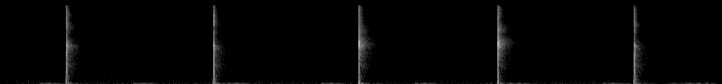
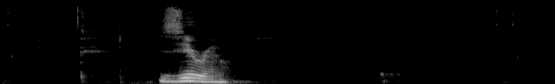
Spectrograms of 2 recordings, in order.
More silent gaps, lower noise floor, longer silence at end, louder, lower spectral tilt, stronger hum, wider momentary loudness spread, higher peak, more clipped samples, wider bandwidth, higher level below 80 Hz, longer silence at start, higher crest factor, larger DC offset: neither; second, -69 dBFS vs -83 dBFS; second, 0.85 s vs 3.25 s; second, -27 LUFS vs -24 LUFS; second, 0 dB/octave vs -6 dB/octave; neither; second, 14 LU vs 28 LU; first, 0 dBFS vs -8 dBFS; neither; about the same, 16.5 kHz vs 16 kHz; about the same, -58 dBFS vs -62 dBFS; second, 0.65 s vs 1.6 s; first, 34 dB vs 22 dB; neither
